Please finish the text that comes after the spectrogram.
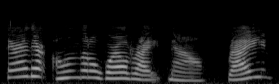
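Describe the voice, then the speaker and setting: Woman playing a high-voiced, wry young woman. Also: animated, unhurried, a bit bright, exaggerated voice.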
